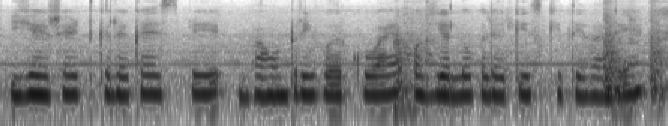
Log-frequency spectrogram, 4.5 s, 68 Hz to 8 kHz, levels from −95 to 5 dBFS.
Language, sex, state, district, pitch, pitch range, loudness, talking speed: Hindi, female, Arunachal Pradesh, Lower Dibang Valley, 230 Hz, 220-235 Hz, -15 LUFS, 230 wpm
